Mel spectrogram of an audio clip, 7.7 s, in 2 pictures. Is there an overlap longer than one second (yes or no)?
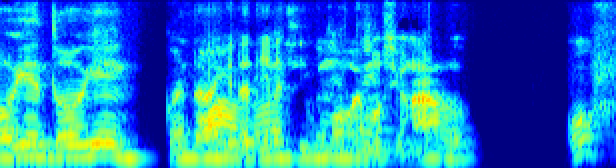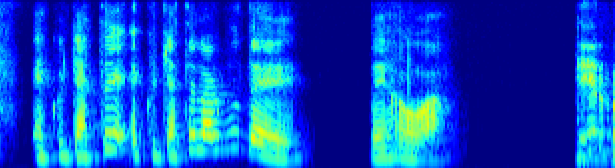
yes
